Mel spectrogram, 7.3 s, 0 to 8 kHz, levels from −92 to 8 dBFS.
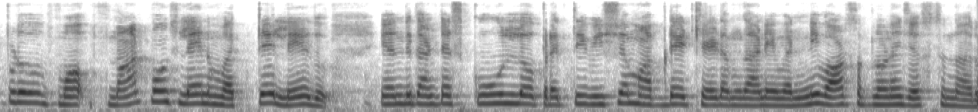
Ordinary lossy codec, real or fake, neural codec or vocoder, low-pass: none; fake; codec, 16 kHz, 16 kbps, FreqCodec, smaller model; 7.2 kHz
